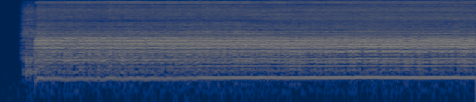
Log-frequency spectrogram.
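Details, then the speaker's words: RC nitro car engine idling at the lowest throttle setting: steady, piercing high-pitched scream that never settles, idle speed far too fast; owner unsure of tuning, possibly lean. "okay um so yeah as you can hear it's very very fast"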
